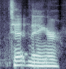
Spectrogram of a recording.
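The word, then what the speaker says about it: Tettnanger: And hops are Tet Nang. And it says, Yeah. how do you pronounce it? Tetnanger. Okay. And then malt Pilsner. Tetning, yeah.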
